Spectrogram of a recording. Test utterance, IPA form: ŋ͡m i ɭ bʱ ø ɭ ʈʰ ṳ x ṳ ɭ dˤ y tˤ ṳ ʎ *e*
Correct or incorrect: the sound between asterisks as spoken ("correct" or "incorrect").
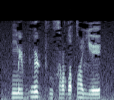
correct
